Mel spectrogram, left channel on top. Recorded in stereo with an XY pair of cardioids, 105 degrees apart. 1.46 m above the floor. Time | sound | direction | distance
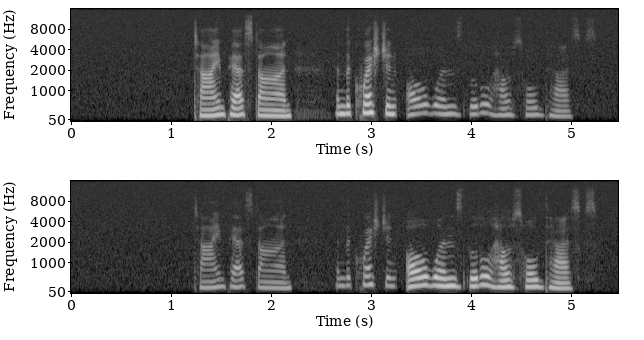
1.2 | a woman speaking | 65° left | ?
3.4 | a woman speaking | 60° right | ?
